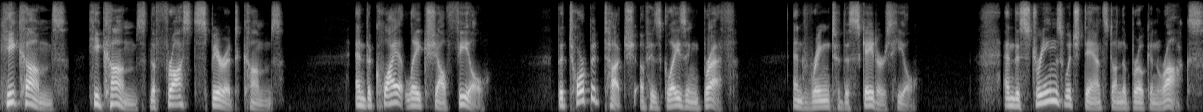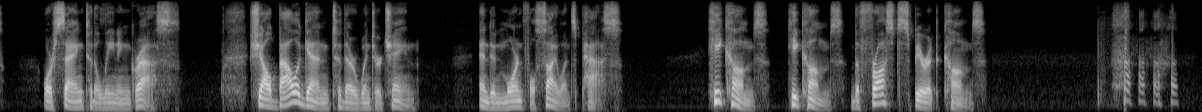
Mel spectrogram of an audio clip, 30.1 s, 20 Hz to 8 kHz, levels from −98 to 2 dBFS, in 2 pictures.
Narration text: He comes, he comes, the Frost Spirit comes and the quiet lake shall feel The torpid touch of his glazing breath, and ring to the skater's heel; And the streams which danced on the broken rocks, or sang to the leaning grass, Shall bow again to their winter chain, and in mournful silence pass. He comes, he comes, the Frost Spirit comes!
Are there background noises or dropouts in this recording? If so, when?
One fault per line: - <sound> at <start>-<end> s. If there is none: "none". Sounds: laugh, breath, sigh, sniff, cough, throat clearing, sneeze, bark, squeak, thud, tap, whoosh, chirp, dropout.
- laugh at 28.7-29.8 s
